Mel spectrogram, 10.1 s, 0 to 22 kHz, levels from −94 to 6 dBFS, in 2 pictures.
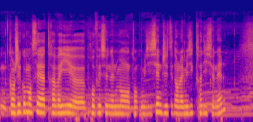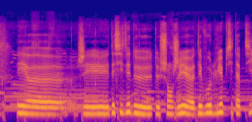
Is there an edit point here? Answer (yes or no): yes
